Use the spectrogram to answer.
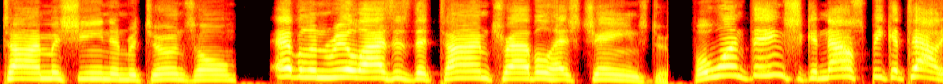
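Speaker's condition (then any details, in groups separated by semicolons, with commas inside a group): No condition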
